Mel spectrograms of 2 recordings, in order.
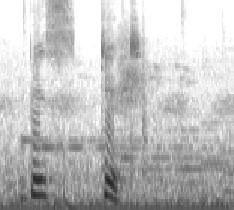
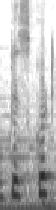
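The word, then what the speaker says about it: biscuit: सबसे ज्यादा जो मिस्टेक सुनने में मिलती है वो नंबर सिक्स में है। ठीक है? अक्सर लोग बिस्कुट कहते हैं बट इट्स नॉट बिस्कुट।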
